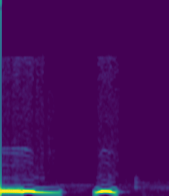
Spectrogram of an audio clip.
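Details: The end of a spotted dove phrase: a long coo gliding slowly down in pitch, a brief gap, then one rounded closing note, sounded to provoke a rival bird.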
